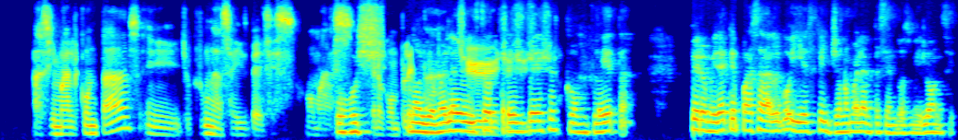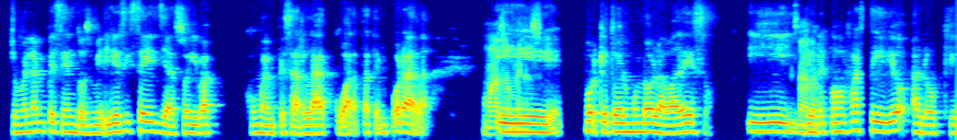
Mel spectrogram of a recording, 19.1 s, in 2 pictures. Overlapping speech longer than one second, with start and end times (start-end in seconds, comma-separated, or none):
3.3-5.6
